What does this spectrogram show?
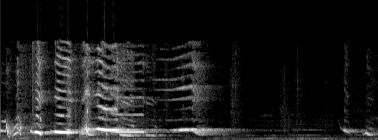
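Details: Loud black-naped oriole from Sumbawa, with Javan orioles of both sexes, singing to prompt other orioles; a strong burst of bright, looping whistles that fades into a long, level tone, then a short slurred note.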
